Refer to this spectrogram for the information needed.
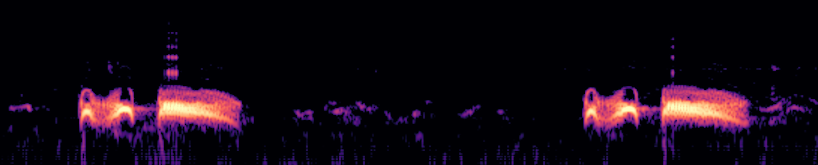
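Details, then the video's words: Spotted dove call used for training decoy birds and stirring wild ones: two phrases about three seconds apart, each beginning with a fast wobbling double coo and ending in a longer, gradually lowering coo. "Tiếng Chim Cu Gáy dùng kích Bổi luyện Mồi hay"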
